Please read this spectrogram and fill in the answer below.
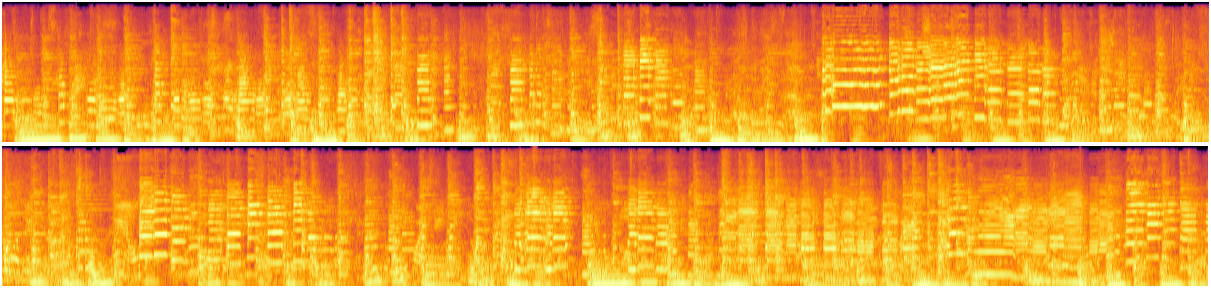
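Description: Traditional New Orleans-style jazz quartet playing, with the clarinet taking the lead over strummed banjo and a sousaphone bass line while the trumpet rests. The bass drops out briefly about ten seconds in under a high clarinet run.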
